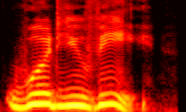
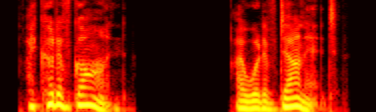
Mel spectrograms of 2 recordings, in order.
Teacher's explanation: Grammatically, we write have, but when we speak, we contract would have to would've, which sounds like would uv.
